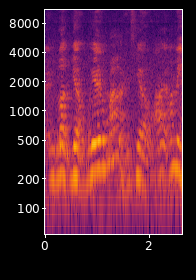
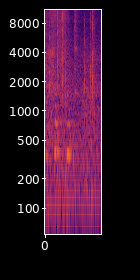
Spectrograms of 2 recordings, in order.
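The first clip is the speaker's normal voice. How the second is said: breathy laugh; 7 semitones higher, 12 dB quieter than usual. Real, not acted.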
